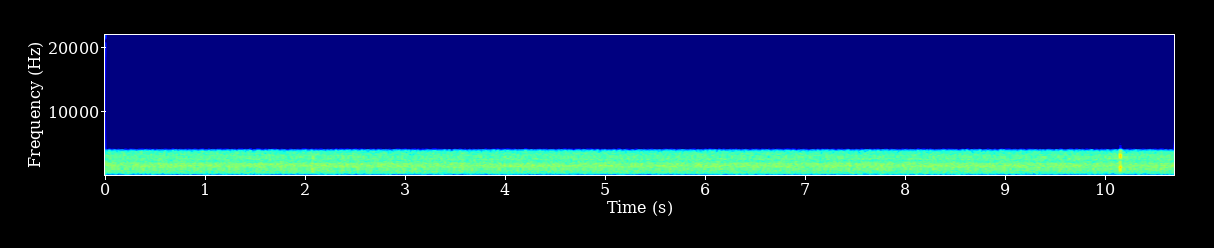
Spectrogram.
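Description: Steady, even hiss with no pitch or rhythm and no distinct events.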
